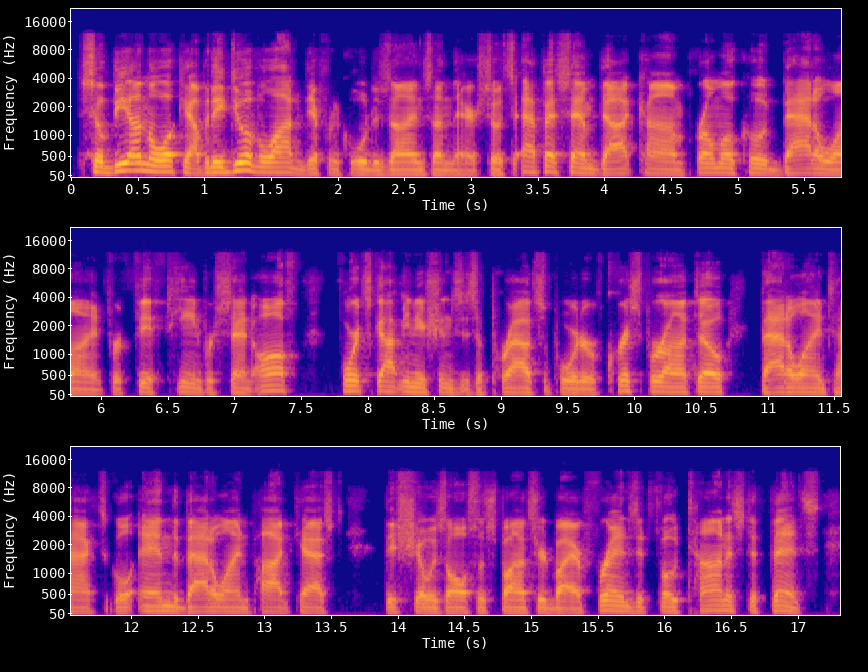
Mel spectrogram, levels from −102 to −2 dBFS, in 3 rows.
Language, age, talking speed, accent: English, 30-49, 185 wpm, American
